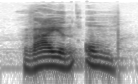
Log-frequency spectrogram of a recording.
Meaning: inflection of omwaaien: 1. plural present indicative 2. plural present subjunctive
- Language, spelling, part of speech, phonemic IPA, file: Dutch, waaien om, verb, /ˈwajə(n) ˈɔm/, Nl-waaien om.ogg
